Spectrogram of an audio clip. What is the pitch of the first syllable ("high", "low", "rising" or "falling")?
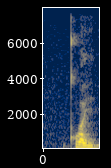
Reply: low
